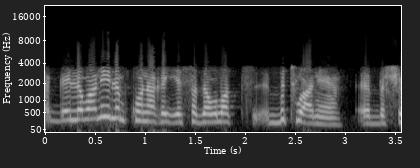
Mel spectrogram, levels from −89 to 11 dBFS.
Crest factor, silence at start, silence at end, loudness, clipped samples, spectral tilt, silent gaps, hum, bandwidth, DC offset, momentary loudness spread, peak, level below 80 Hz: 14 dB; 0 s; 0 s; -22 LUFS; under 0.1%; -5.5 dB/octave; none; none; 7.6 kHz; under 0.1%; 10 LU; -8 dBFS; -66 dBFS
